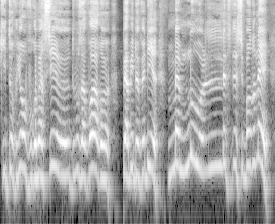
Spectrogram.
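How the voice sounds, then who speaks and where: A man's voice: extremely high pitch, moderate pace, warm tone, voice pushed up. A man voicing a nervous young soldier who stammers deferentially.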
